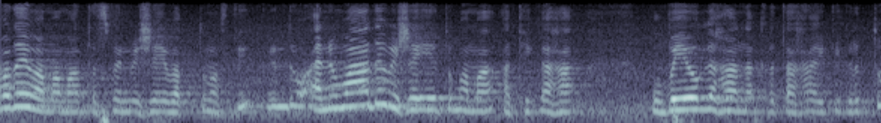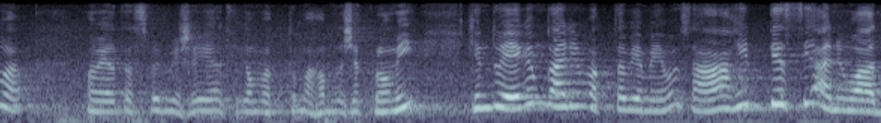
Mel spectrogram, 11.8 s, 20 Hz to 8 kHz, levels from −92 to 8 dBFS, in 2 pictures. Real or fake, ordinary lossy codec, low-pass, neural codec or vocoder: real; none; 7.2 kHz; none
